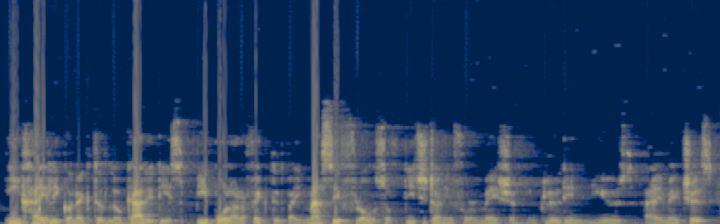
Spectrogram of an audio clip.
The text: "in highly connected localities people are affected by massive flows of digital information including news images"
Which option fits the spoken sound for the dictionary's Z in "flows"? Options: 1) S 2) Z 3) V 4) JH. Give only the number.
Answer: 1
